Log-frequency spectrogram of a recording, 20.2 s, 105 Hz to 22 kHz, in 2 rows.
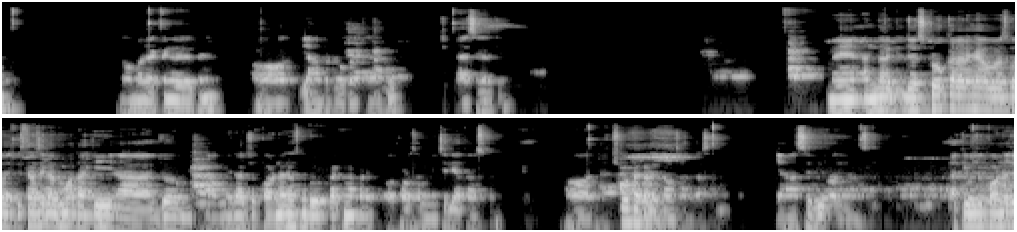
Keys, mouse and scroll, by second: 1.4 click, 1.4 right click, 4.5-7.8 drag, 4.5-7.8 right drag, 10.2 click, 16.0-17.2 drag, 18.7-19.8 drag.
